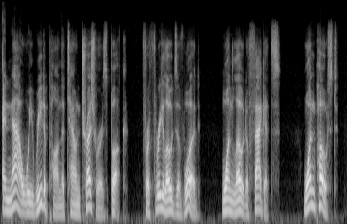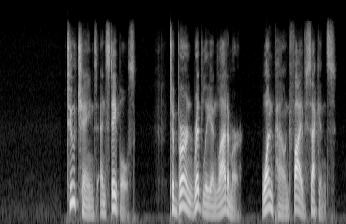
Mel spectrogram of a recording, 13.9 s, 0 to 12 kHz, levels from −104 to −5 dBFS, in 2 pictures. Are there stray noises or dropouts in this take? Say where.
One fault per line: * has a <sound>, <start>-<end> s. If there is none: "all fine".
all fine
